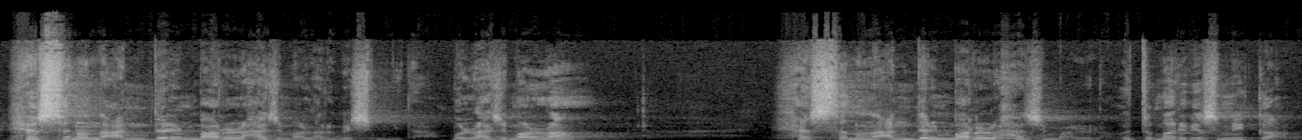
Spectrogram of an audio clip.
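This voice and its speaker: Speaking fast with a voice that sits high, a male pastor gives an animated sermon in a church sanctuary with a big-room sound. He questions the congregation and performs quoted speech dramatically.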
